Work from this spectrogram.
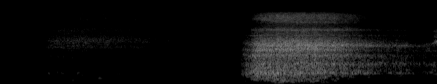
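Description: A slow, close inhale followed by a pause and then a longer, louder exhale, taken while lying on a foam roller doing heel lifts; no talking.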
